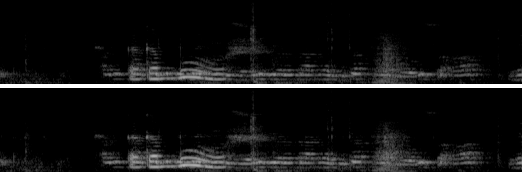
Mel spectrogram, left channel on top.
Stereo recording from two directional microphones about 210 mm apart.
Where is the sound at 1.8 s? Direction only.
20° left (ahead or behind).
